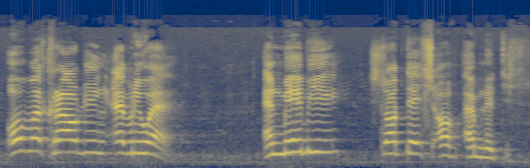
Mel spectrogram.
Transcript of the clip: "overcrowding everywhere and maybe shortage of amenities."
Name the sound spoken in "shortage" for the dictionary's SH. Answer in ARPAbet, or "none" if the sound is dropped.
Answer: S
